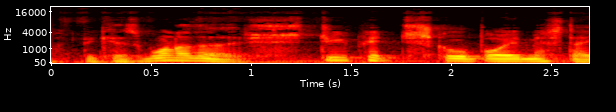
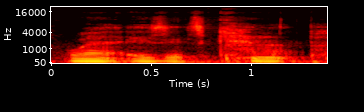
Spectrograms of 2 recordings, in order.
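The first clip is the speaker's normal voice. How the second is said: slow whispered searching; whisper to self; 7 dB quieter, slower than usual. Real, not acted. Alone in the garage, searching for the cap, slow whisper. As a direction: whisper slowly while looking for the cap. Hunting for part, muttering.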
